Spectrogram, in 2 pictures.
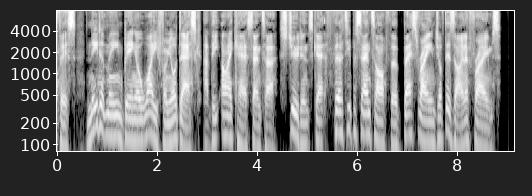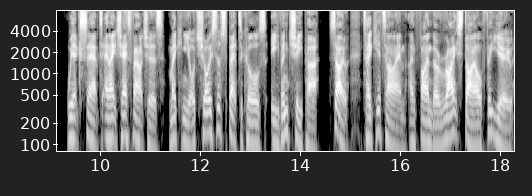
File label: telephone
